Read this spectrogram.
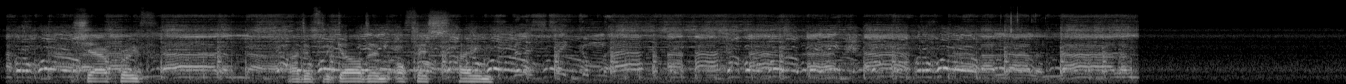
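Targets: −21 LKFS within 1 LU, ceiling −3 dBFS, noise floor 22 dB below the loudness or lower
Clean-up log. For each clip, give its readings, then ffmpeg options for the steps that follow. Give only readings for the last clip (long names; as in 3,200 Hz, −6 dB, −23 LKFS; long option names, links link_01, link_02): integrated loudness −28.0 LKFS; sample peak −13.0 dBFS; target loudness −21.0 LKFS
→ -af "volume=7dB"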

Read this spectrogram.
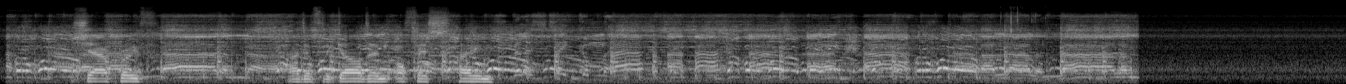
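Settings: integrated loudness −21.0 LKFS; sample peak −6.0 dBFS; background noise floor −47 dBFS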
